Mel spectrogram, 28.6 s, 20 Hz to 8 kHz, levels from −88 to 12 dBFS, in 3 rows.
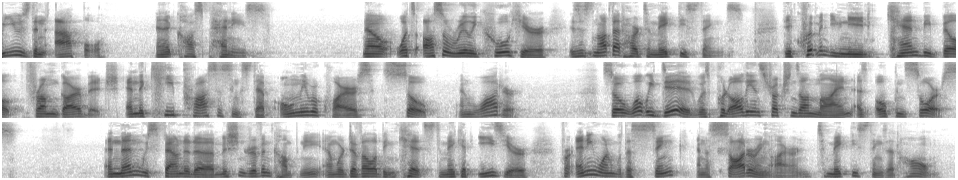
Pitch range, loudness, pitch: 115-155 Hz, -19 LUFS, 130 Hz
